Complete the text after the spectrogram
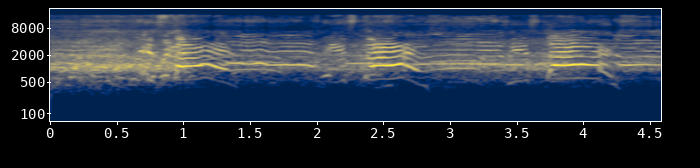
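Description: A crowd of young women shouts and cheers excitedly nearby.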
